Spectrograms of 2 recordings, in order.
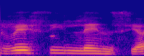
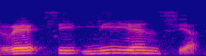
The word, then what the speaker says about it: resiliencia: Y no es resiliencia, es resiliencia. Ojo con esa palabra, porque todo el mundo lo pronuncia mal.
